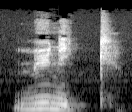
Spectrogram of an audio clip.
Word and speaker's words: Munich: En position finale, CH se prononce soit ch, soit k. Match, Munich.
